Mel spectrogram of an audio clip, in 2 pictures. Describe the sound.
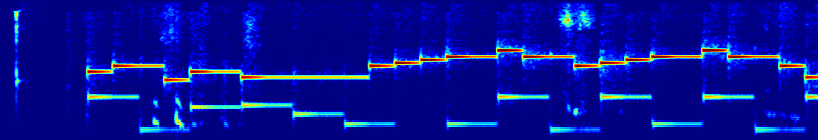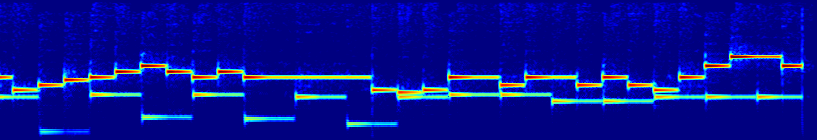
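A synthetic electronic phone tune plays while a call is being transferred, a bright melodic line of clean repeating notes over a lower alternating figure. It stays steady and fairly quiet, with no talking.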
